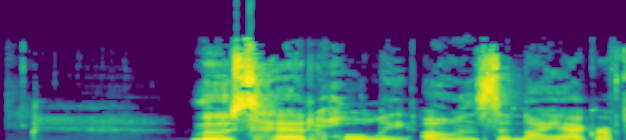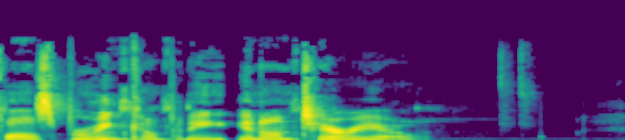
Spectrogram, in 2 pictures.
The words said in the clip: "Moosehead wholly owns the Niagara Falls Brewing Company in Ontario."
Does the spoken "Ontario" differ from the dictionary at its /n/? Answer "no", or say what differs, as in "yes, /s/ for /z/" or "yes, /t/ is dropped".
no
